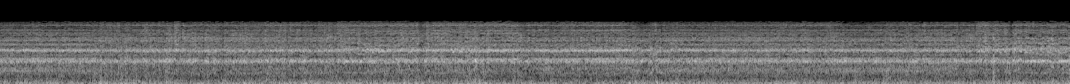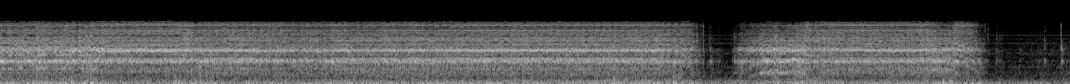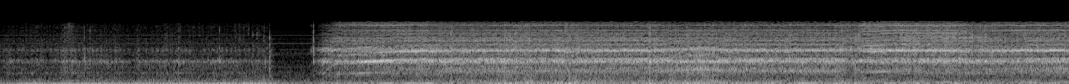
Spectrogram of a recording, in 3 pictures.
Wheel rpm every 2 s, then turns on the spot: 160, 160, 160, 160, 160, 160, 160, 160, 140, 130, 50, 20, 90, 160, 160, 160.
20-24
